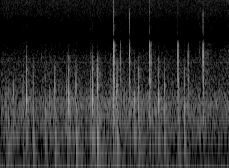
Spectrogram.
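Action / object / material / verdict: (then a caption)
tap / textured cylindrical microphone body with metal grille ends / unknown / none. Fingernails tap and scratch the silver cage ends of a hollow, textured black cylindrical Mitra binaural microphone. The result is a quiet, irregular run of about fourteen sharp, dry clicks with bright edges and almost no ring, over a faint soft hiss.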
